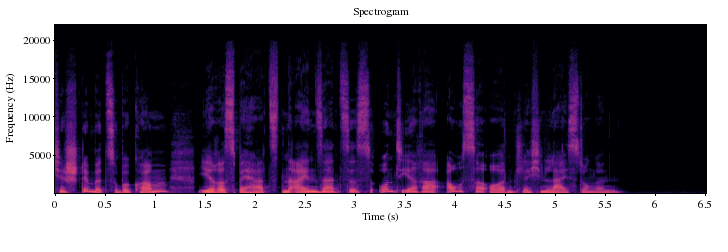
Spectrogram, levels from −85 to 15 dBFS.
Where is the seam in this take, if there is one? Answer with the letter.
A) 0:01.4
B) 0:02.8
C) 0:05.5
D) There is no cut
A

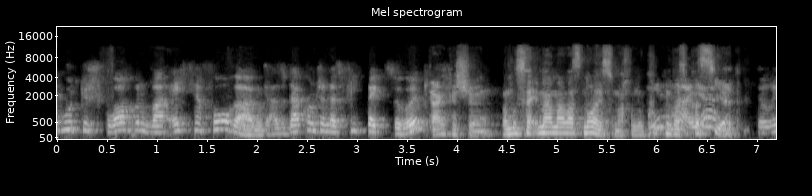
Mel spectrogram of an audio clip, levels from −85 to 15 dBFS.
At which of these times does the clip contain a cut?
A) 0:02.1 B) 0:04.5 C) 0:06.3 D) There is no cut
B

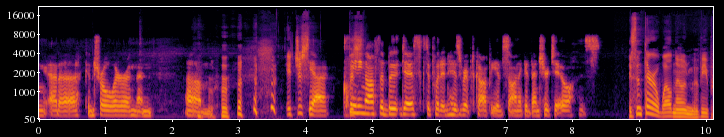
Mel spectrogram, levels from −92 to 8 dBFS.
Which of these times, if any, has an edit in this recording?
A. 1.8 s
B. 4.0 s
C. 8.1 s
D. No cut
D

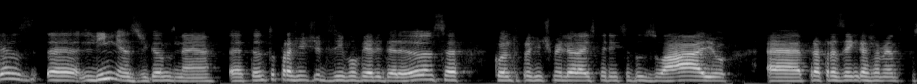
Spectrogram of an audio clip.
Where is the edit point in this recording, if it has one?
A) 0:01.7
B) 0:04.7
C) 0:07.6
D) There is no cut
A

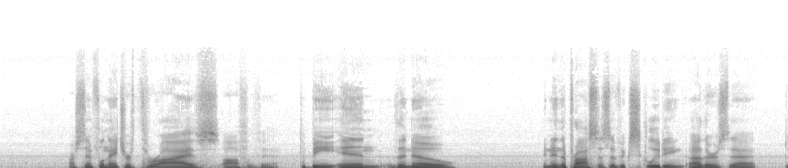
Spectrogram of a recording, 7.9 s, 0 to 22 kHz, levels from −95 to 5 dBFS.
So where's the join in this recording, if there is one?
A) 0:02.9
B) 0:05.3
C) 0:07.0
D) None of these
D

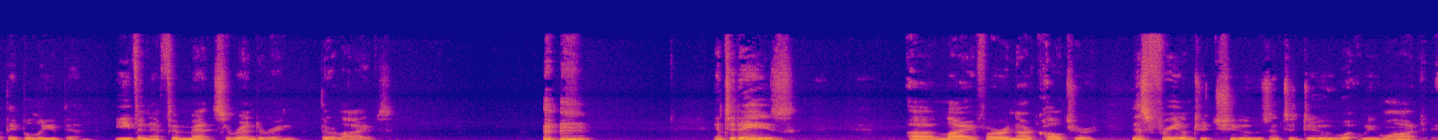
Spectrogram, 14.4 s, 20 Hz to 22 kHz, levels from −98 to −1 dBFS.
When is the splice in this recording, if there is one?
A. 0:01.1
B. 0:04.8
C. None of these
A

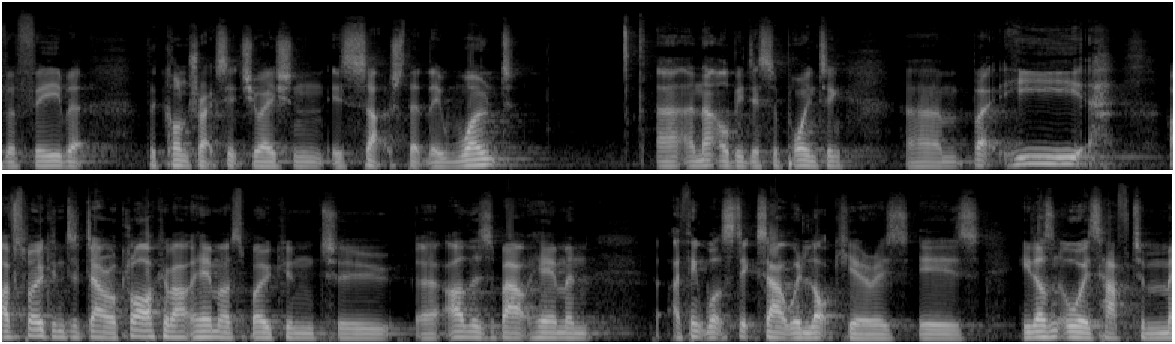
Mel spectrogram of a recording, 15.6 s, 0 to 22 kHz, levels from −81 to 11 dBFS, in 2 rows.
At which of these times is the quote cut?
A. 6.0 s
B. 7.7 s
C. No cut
C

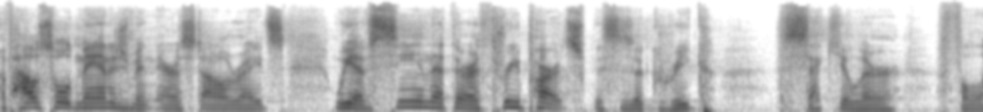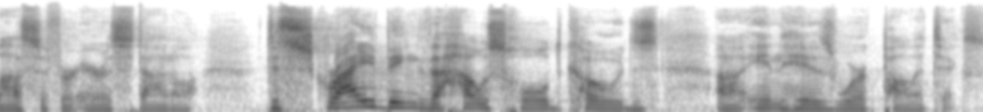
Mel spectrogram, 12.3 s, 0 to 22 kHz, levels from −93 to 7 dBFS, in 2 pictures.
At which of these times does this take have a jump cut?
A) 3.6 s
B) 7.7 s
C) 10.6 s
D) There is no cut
A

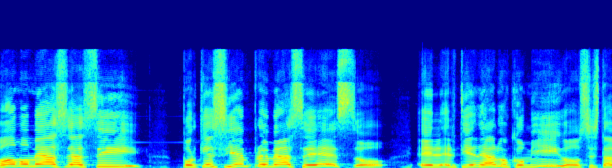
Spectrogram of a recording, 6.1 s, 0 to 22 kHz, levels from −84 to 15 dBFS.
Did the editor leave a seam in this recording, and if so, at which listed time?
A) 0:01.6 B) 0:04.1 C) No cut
C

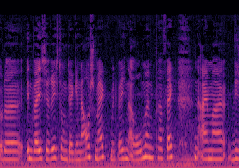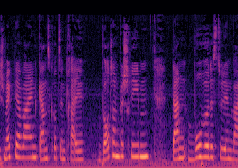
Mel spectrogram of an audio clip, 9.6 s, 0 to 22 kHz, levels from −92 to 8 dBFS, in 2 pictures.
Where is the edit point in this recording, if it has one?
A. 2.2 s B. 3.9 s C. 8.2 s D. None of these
B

